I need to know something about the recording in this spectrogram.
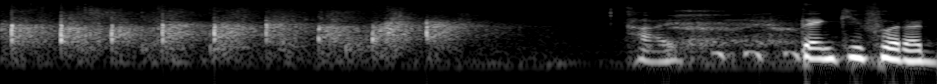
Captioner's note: applause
